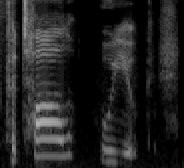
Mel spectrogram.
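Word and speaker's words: Çatalhöyük: you're reading text they'll typically give you a pronunciation guide okay so this one is katal huyuk okay it's founded in 7000 bc so remember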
